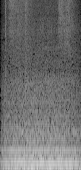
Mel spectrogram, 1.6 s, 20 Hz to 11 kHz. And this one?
This sound was recorded in the bar of Campus Poblenou using the microwaves.
We can heard the sound of a microowaves working on.
campus-upf, microwaves, UPF-CS14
